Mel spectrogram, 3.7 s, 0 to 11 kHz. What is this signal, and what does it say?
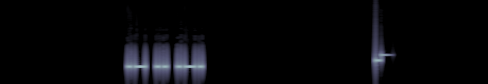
Morse code, heard as a keyed tone, about 44 wpm, 700 Hz. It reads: AIR
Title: Top 200 Words Repeated 45wpm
